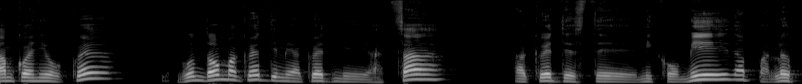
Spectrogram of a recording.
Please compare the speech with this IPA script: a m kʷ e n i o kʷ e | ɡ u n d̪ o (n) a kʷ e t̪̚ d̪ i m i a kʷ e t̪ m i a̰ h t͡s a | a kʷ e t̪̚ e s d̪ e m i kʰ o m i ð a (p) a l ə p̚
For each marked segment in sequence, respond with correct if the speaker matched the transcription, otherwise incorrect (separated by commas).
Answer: incorrect, correct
